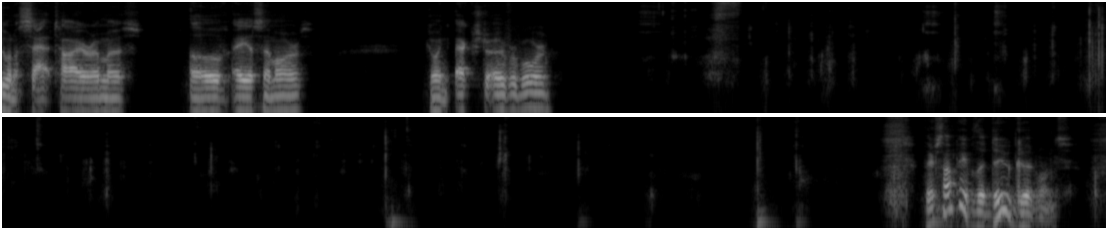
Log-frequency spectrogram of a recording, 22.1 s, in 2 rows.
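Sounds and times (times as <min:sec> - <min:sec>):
wet chewing and mouth clicks: 0:06.4 - 0:19.5.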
